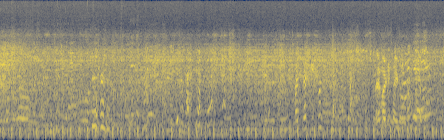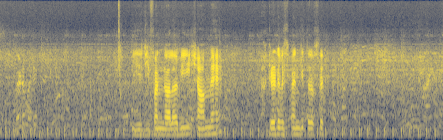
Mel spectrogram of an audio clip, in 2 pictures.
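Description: Men and women chat quietly nearby outdoors.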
